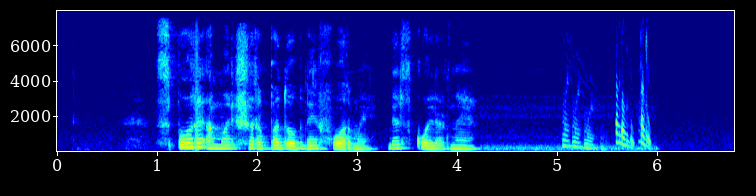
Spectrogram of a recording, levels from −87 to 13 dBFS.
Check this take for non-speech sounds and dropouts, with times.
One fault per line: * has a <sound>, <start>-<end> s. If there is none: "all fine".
* has a chirp, 5.1-5.9 s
